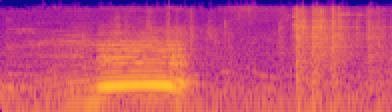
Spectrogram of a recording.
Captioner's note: cow mooing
